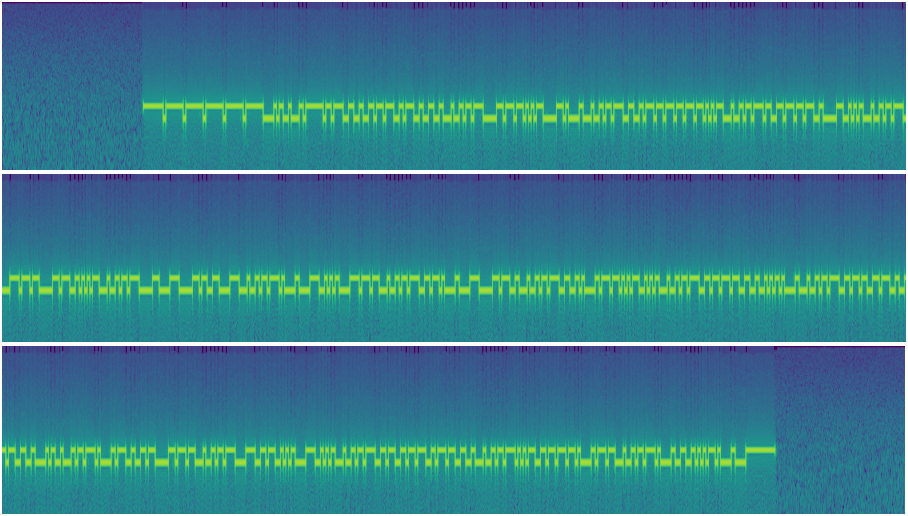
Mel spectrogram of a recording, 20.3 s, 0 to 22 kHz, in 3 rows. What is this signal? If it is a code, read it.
RTTY (50 baud, 450 Hz shift), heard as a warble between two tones, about 1500 Hz centre. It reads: 80778 51653 81116 21754 91576 59529 39491 03957 83164 01843 02708 37051 90494 00718 60131 38639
